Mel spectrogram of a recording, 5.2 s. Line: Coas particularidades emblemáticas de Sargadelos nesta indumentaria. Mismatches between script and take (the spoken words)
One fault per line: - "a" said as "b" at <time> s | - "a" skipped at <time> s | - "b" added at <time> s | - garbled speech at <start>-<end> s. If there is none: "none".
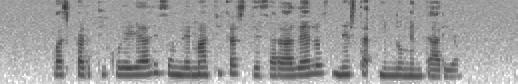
none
